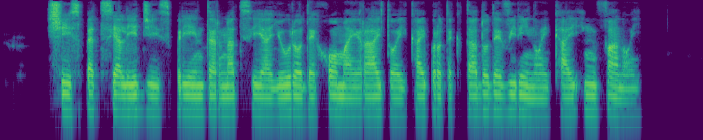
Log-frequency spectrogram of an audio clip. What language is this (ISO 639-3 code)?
epo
